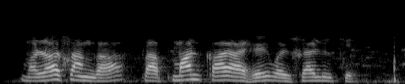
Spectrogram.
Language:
Marathi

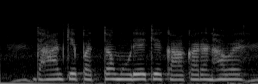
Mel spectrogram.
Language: Chhattisgarhi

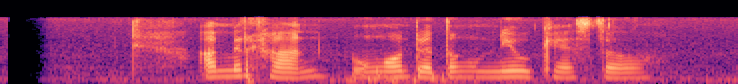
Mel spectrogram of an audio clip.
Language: Javanese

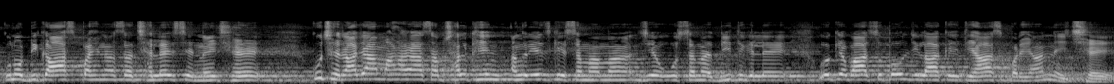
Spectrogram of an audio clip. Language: Maithili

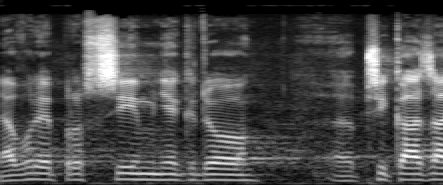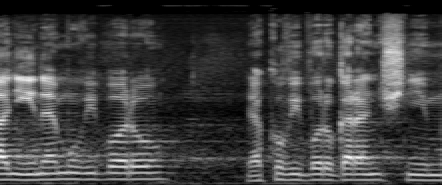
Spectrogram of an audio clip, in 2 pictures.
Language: Czech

